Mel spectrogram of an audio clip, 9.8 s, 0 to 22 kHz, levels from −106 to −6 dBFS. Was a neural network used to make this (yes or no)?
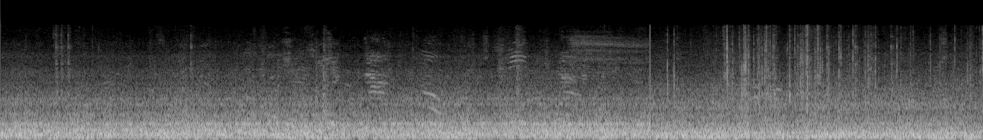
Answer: no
